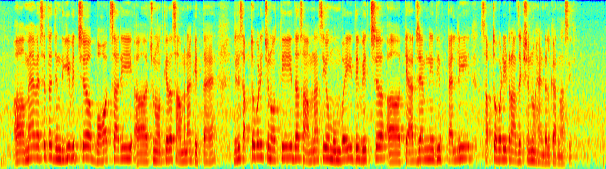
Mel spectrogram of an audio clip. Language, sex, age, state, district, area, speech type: Punjabi, male, 18-30, Punjab, Rupnagar, urban, spontaneous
